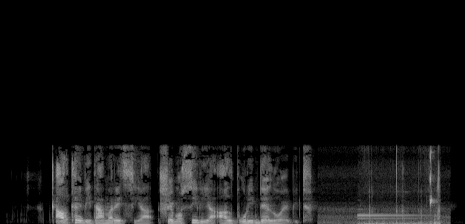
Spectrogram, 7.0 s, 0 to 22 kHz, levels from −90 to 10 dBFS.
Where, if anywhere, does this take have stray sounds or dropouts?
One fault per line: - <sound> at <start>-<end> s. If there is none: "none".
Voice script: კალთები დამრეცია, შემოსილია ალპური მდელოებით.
- squeak at 5.4-6.6 s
